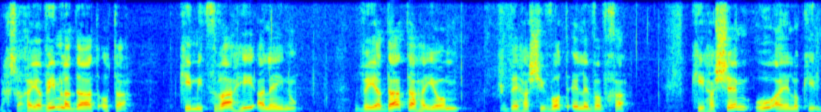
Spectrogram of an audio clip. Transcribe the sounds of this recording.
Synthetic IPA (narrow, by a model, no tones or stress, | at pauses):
χχajavimladaːt̪o̞ta | kʰimit͡svaɦiʔale̞jnu | vejadataɦajo̞m | veɦaʃivo̞te̞le̞vavχa̰ | kʰiɦaʃe̞mhuae̞lo̞kʰim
